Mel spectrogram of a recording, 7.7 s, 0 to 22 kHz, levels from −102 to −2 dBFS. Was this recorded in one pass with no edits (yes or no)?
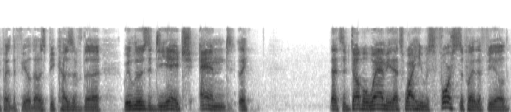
yes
